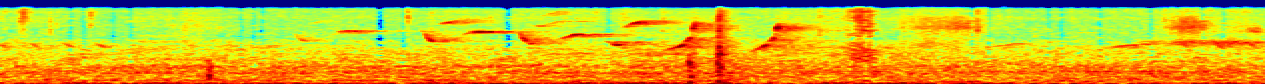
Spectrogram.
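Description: A songbird singing a quick run of short chirping notes, some gliding up or down, with a single sharp click partway through.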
